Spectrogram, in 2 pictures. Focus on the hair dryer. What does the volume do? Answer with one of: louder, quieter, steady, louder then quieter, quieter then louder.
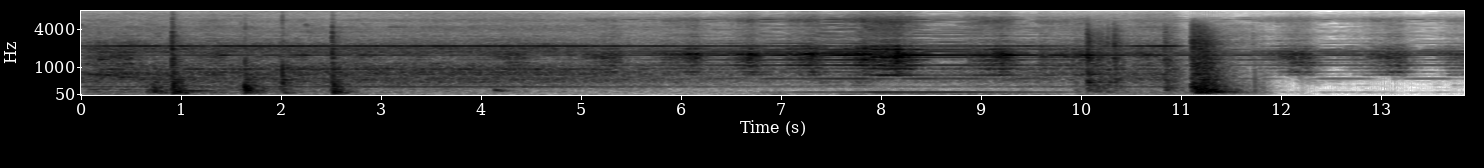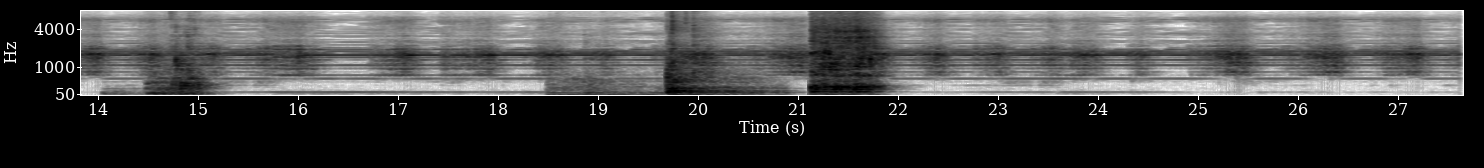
quieter.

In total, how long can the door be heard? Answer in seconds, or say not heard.
6 s.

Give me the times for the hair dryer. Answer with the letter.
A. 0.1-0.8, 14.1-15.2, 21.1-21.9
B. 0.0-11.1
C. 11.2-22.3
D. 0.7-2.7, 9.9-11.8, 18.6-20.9
B.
